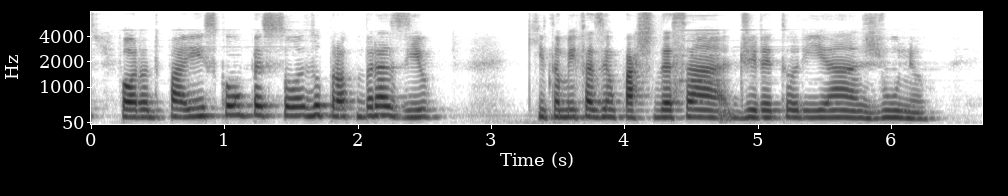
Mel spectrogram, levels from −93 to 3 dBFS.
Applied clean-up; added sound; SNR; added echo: neural mask model DeepFilterNet 3.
